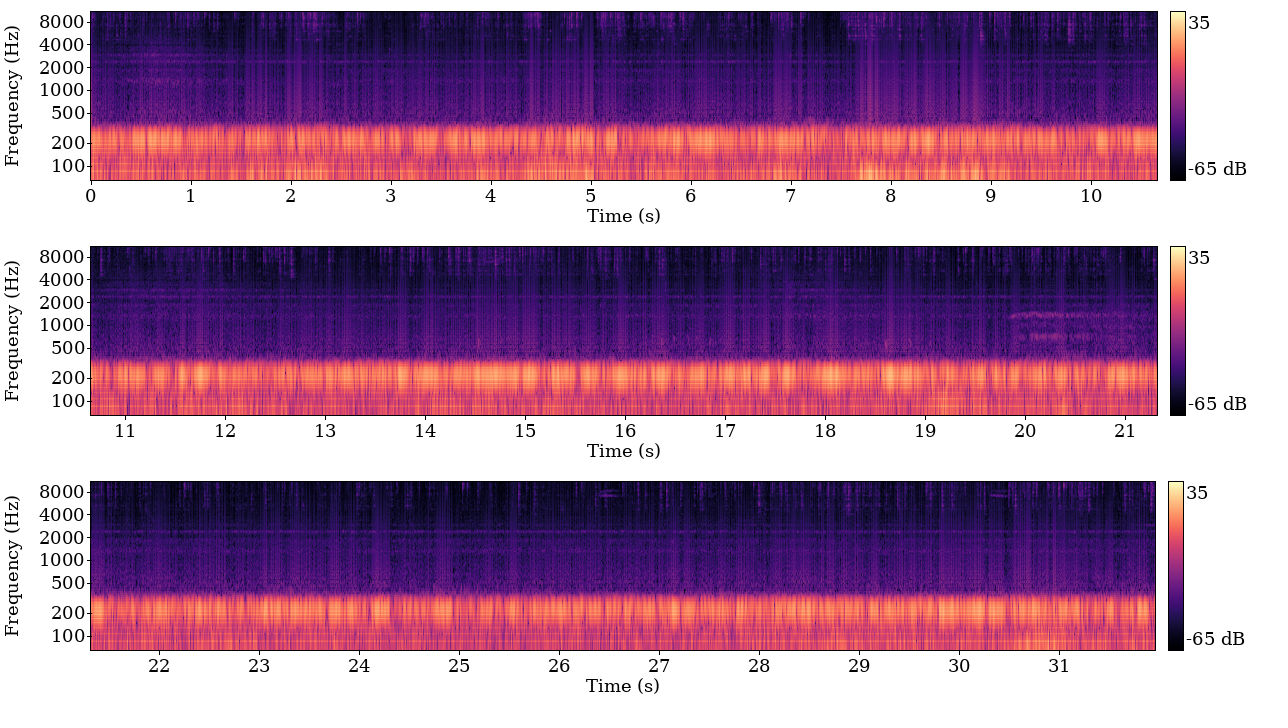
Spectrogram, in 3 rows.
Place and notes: from/behind window, Mladinska, Maribor, Slovenia - glass bowl, wind, snow flakes
inside of a glass bowl, wind, snow flakes
14 March 2013, 13:26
